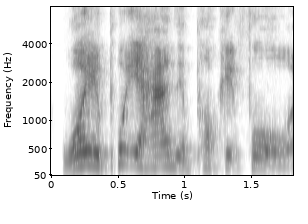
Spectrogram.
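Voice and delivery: loud, high imitation of the shopkeeper's broken English; Chinese shopkeeper accent. Tourist reaches into his pocket, shopkeeper shouts in accented English. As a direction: shout it like the startled shopkeeper with the bat. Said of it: "Like that".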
